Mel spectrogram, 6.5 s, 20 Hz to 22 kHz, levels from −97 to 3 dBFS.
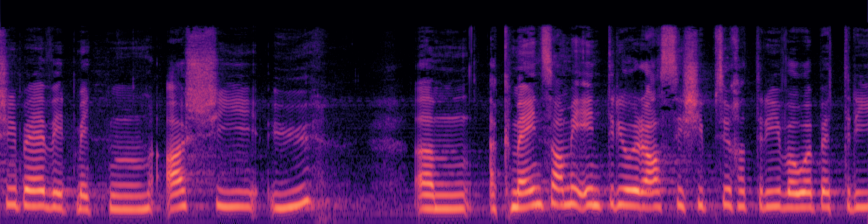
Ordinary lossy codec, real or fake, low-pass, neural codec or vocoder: AAC, 96 kbps; real; 14.4 kHz; none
